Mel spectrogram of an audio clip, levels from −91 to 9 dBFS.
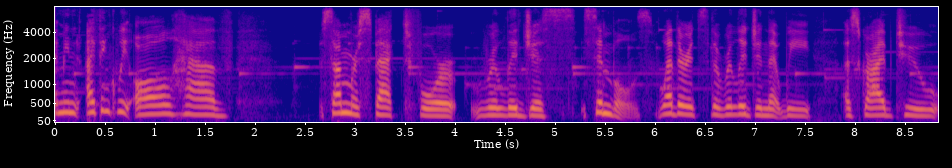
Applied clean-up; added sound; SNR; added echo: none; none; none; none.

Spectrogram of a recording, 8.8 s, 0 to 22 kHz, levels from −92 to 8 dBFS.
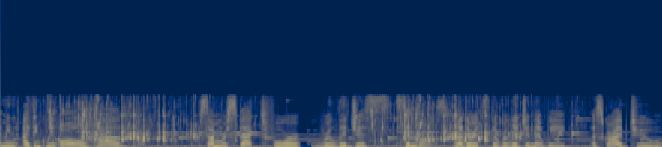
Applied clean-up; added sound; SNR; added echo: none; Glass; 6 dB; none.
